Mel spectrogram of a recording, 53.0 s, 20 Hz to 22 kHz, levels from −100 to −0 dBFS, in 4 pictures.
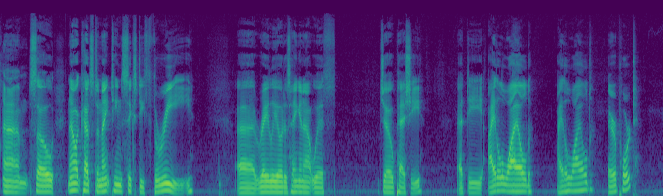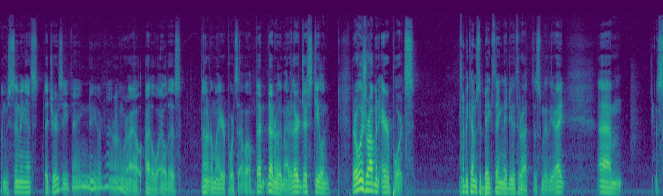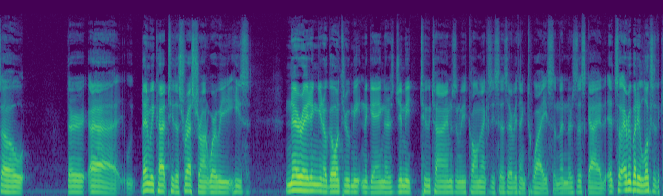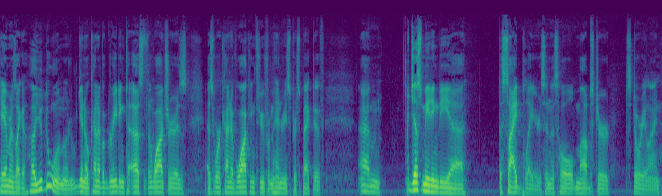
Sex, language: male, English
